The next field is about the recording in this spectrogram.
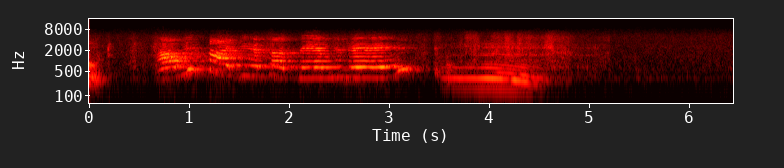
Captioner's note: groans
